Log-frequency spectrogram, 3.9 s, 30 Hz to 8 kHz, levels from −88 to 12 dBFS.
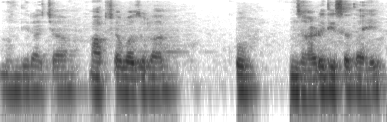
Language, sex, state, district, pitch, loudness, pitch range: Marathi, male, Maharashtra, Sindhudurg, 125 Hz, -17 LUFS, 120-125 Hz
